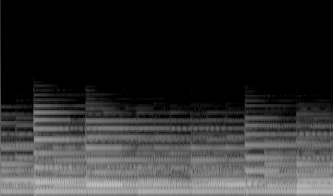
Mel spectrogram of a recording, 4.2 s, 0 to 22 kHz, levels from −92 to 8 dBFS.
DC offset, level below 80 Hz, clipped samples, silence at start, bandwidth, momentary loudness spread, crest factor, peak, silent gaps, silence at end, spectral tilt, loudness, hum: under 0.1%; -54 dBFS; under 0.1%; 0 s; 2.5 kHz; 5 LU; 12 dB; -12 dBFS; none; 0 s; -12 dB/octave; -25 LUFS; none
